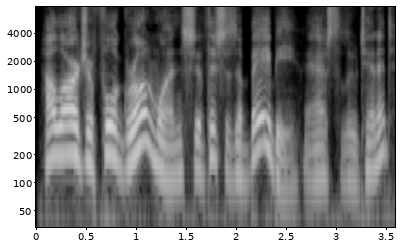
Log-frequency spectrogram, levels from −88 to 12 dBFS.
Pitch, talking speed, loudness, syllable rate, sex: 150 Hz, 235 wpm, -18 LUFS, 6.0 syllables/s, male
